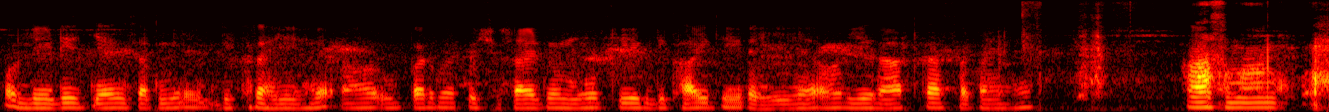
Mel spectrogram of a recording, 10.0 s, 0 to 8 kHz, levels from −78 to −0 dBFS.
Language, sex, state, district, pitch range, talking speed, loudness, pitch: Hindi, male, Uttar Pradesh, Jalaun, 120-130 Hz, 150 wpm, -35 LUFS, 125 Hz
